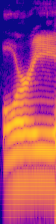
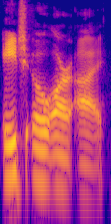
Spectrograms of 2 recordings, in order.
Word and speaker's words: Hori: People pronounce it Hori. People pronounce it Ori. It's Hori. Whatever.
